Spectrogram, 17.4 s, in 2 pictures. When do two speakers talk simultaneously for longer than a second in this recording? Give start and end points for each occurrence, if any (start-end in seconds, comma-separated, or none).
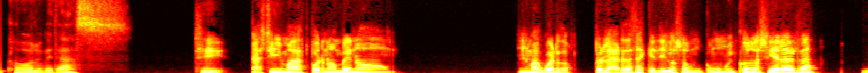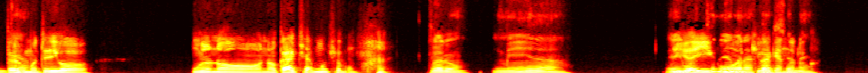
15.4-16.8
